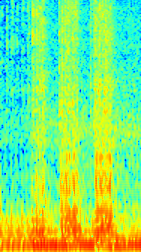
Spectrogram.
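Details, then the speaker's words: Cheap pit bike that sat uncovered in a backyard for three years, first start on choke with the carb unadjusted: small single fires on the second kick and revs cleanly in quick even blips, no misses or clatter. "Holy shit! Second kick."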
